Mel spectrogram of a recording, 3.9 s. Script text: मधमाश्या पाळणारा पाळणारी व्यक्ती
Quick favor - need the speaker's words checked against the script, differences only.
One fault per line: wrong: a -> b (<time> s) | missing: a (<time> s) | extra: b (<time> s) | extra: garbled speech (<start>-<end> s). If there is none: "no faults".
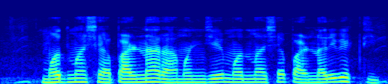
extra: म्हणजे मधमाश्या (1.7 s)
